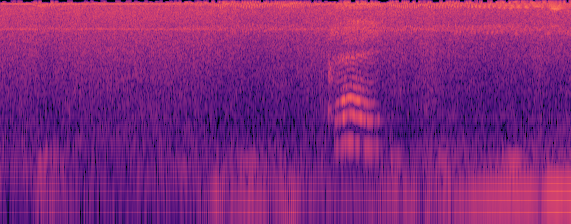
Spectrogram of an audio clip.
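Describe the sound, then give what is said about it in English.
Low engine rumble of a blue car driving off, a broad, steady wash of noise whose deep rumble swells toward the end, with a brief bird chirp cutting through midway. “That's the blue car driving off. And the postman's getting back in his van.”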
